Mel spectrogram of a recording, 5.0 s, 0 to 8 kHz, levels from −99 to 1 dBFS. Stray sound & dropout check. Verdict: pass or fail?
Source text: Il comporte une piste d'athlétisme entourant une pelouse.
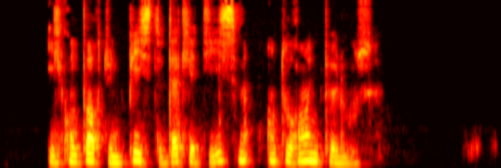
pass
